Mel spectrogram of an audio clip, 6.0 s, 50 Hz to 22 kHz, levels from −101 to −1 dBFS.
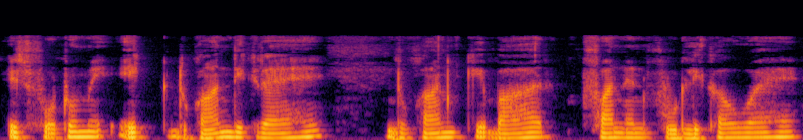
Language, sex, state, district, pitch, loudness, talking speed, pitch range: Hindi, male, Jharkhand, Ranchi, 140 Hz, -20 LUFS, 170 wpm, 125-145 Hz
